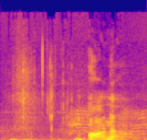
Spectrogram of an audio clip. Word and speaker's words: honour: It is an honor. Next இது உங்களுக்கு தெரியும், ஆதாம் ஏவாள் காலத்துலேருந்து தெரியும். ஆறுங்கிறதுல வந்து ஹெச் சைலண்ட்டு, அப்போ an ஆர்.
